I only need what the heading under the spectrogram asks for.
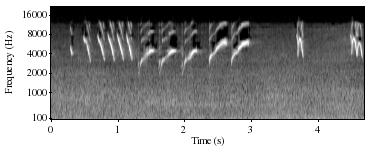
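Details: Yellow-fronted canary and canary hybrid in song: quick high downslurred notes, then a run of rising whistled sweeps in pairs, ending with short high chirps after a pause; constant low background noise.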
